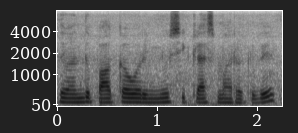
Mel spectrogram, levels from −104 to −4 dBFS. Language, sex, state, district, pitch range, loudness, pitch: Tamil, male, Tamil Nadu, Nilgiris, 120-135 Hz, -17 LUFS, 130 Hz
